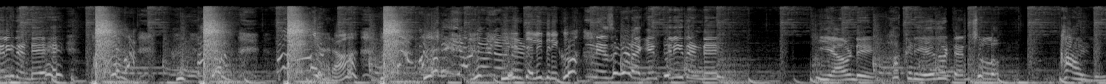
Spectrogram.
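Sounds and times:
background music: 0.0 - 11.0
hand slapping face: 0.9 - 1.4, 2.0 - 4.4.

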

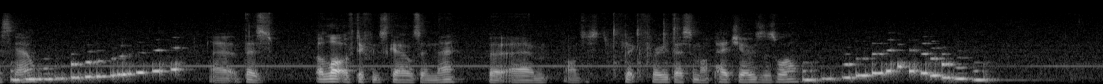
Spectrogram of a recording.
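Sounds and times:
laser harp notes: 0.0 - 1.9, 8.0 - 10.2.

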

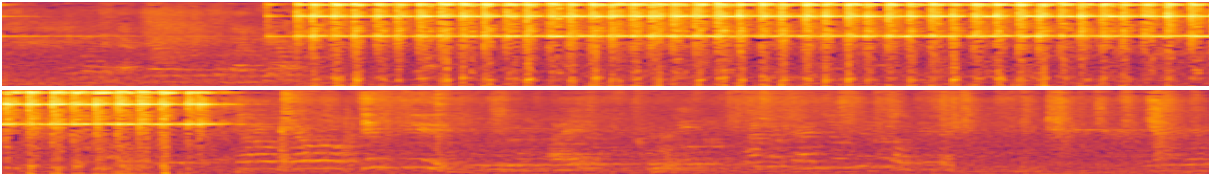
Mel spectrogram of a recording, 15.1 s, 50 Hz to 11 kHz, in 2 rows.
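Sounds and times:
hand bell ringing rapidly: 0.0 - 0.4, 1.7 - 9.1.

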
